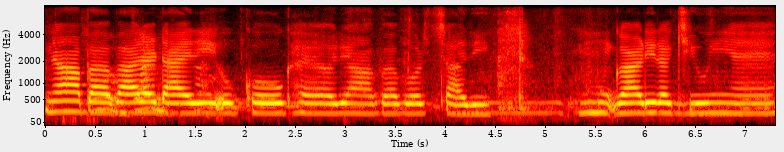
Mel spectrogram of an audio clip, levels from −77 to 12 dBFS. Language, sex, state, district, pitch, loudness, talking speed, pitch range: Hindi, female, Bihar, Sitamarhi, 210 Hz, -16 LUFS, 105 wpm, 205-215 Hz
